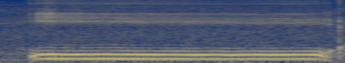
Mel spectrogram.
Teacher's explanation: And to make the E, my tongue is up high, it's close to my front teeth, my mouth is not very open, it's a tense sound. E, I just have that one position, I hold it and continue it, and that's how I make that sound.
